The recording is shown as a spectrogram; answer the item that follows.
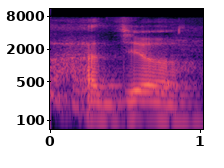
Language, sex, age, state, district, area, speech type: Odia, male, 45-60, Odisha, Balasore, rural, read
